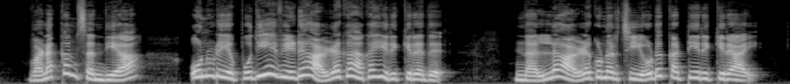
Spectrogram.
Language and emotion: Tamil, happy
